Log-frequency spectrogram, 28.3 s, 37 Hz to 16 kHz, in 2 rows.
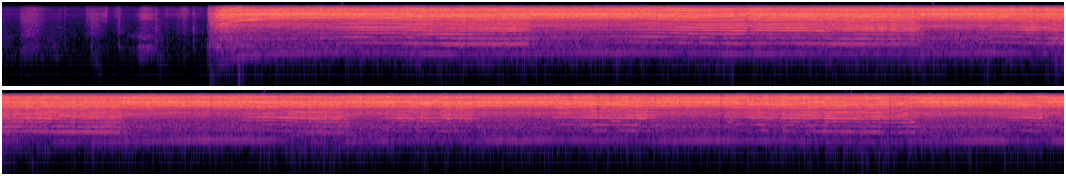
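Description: Makita GD0600 electric die grinder starts about three seconds in, after a few light knocks, and runs with a steady high whine. Its pitch dips slightly again and again as the burr cuts into the cast-aluminium starter motor end case, grinding out cracks so the weld filler has somewhere to go.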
